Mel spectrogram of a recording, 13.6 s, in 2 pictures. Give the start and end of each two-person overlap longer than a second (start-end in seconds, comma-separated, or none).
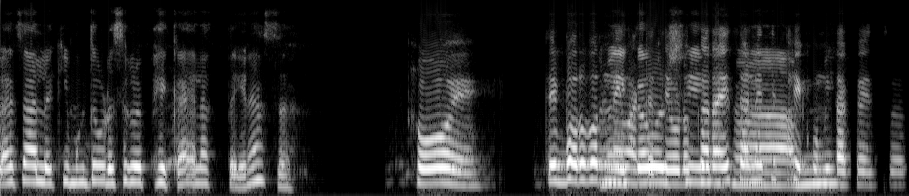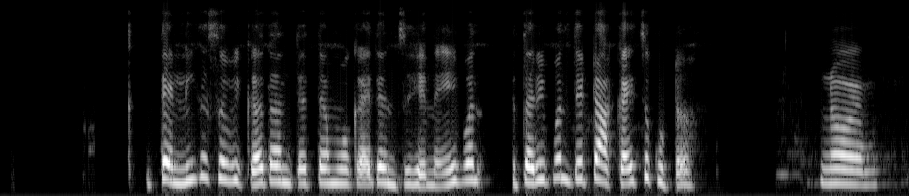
4.5-6.2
